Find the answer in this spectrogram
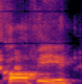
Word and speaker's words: Coffey: good i still pronounced coffee but gotcha right oh that tag might alright tag is coffee c-o-f-f-e-y not um coffee c-o-f-f-e-e not differentiate any pronunciation but a spelling difference because very commonly i've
